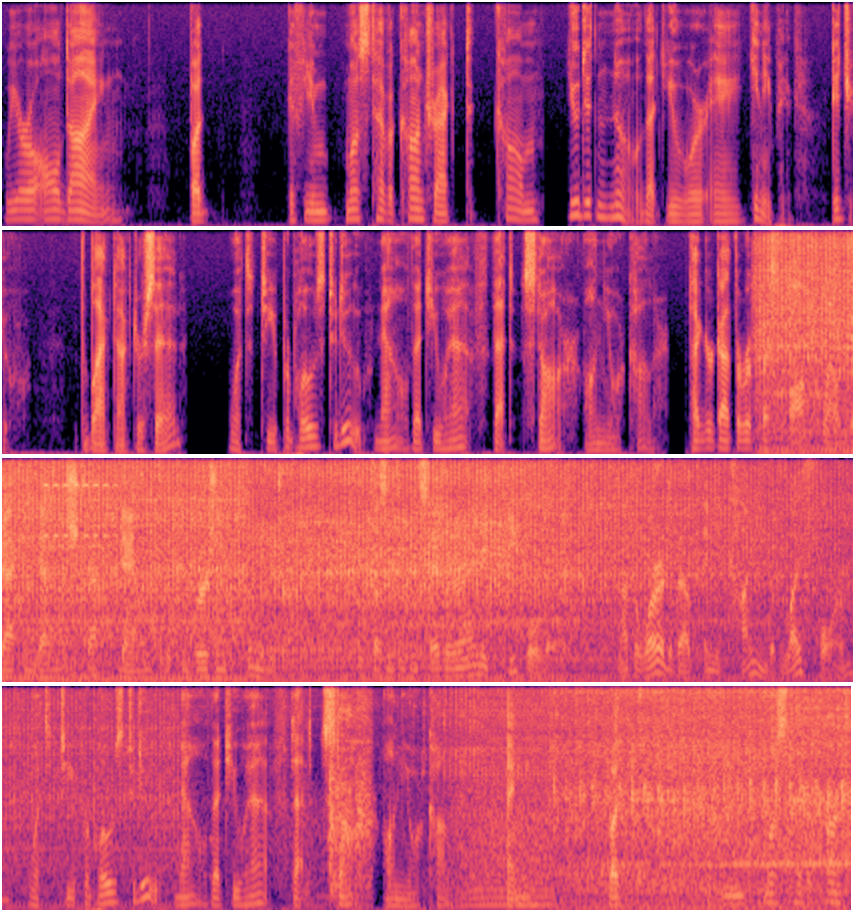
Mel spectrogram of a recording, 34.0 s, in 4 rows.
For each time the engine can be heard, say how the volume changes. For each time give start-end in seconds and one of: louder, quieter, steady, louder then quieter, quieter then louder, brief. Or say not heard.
16.0-33.9 quieter then louder.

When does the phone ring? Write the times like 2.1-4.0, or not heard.
17.4-18.2.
